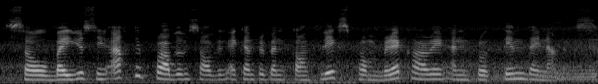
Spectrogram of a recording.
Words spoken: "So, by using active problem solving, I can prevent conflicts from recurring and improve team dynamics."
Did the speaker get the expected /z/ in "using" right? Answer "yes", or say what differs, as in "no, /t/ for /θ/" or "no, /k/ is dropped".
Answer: no, /s/ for /z/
